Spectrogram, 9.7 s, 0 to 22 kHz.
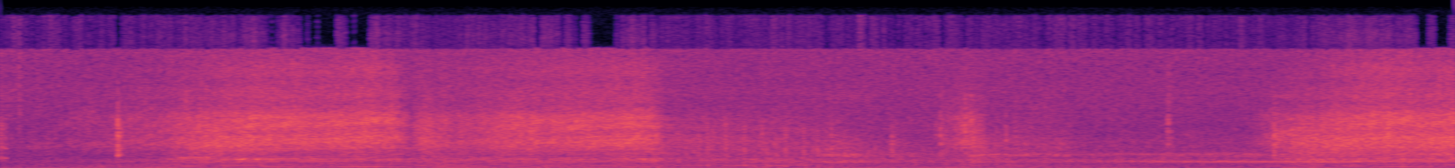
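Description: A Porsche 911 engine in the racing game Forza Horizon 4 drones and revs up and down through the gears, a steady mid-pitched growl rising and falling under continuous road and tyre noise, close and loud throughout.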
